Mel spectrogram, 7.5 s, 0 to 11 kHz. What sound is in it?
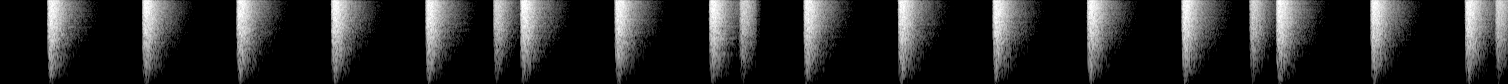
Hats
Made in Reason, EDS06s
hat, hats, techno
